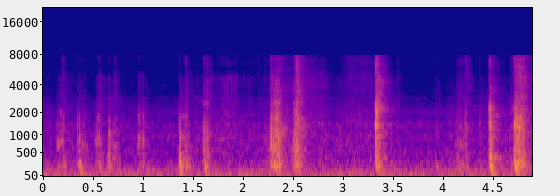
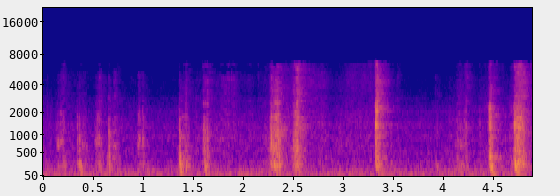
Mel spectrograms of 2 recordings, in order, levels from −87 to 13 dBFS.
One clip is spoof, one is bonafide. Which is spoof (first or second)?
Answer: first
